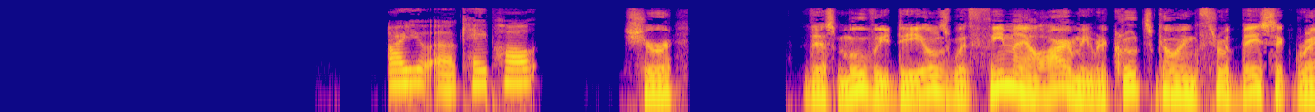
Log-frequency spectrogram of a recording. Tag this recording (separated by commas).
Speech synthesizer, Speech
